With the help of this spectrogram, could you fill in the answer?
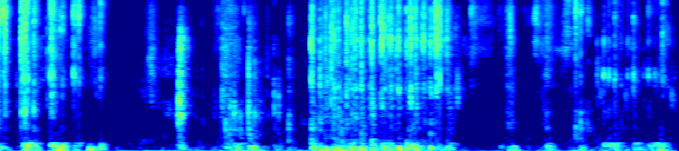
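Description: Long acrylic nails tap rapidly on the glossy paper pages of a large open hardcover photo book, making quick, irregular clicks with a dull low thud beneath them. A louder papery rustle comes midway, and by the end a page is turned to a new spread before the tapping resumes.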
